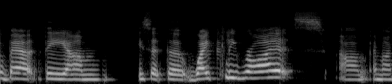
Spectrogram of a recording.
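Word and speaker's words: Wakeley: And if I talk to you about the, is it the Wakely riots? Am I pronouncing that right? Yes, the Wakely riots in Sydney earlier this year.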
